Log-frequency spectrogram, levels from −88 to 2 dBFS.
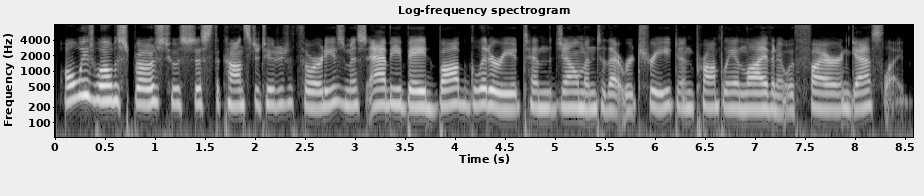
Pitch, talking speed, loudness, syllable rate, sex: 210 Hz, 190 wpm, -19 LUFS, 5.7 syllables/s, female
